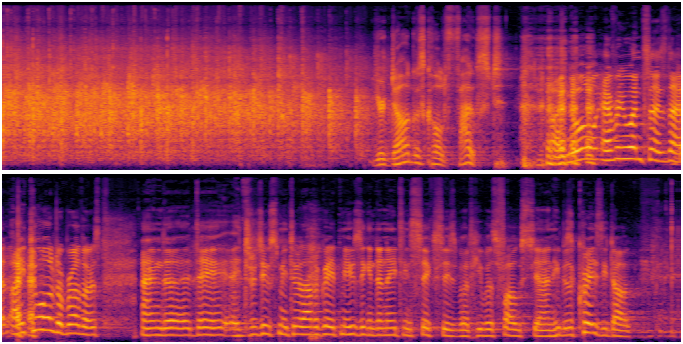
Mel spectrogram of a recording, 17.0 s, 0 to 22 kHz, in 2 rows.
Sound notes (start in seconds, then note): 6.4 laughs; 16.0 audience laughing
